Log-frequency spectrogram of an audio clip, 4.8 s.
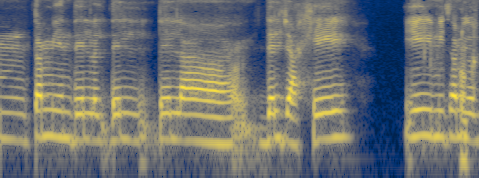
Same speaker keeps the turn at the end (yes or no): yes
